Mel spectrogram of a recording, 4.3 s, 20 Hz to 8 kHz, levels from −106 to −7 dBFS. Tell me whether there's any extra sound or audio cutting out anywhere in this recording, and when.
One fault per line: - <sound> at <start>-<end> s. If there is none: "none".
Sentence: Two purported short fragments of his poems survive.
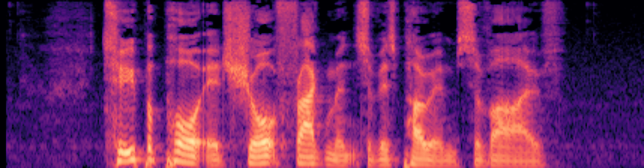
none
